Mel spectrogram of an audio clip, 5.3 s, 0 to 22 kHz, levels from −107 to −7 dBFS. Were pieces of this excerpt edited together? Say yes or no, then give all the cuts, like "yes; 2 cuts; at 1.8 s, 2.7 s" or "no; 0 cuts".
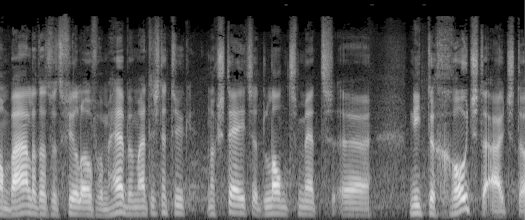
no; 0 cuts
